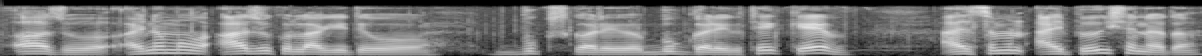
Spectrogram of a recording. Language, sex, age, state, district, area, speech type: Nepali, male, 18-30, West Bengal, Darjeeling, rural, spontaneous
